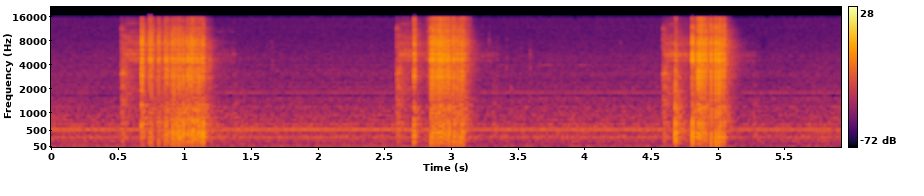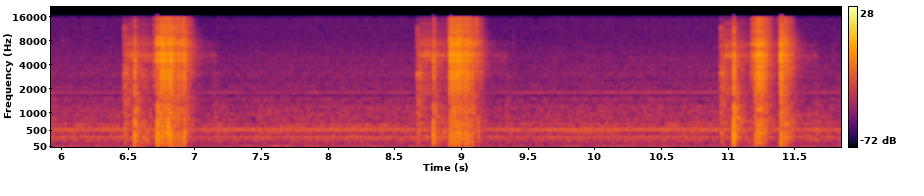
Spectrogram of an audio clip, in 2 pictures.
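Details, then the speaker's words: MIG welding car body sheet metal that is rusty and deliberately poorly prepared: harsh, erratic crackling bursts over a faint hum as the arc burns through; a bad weld. "T'entends, cette espèce de crépitement, il est pas bon."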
